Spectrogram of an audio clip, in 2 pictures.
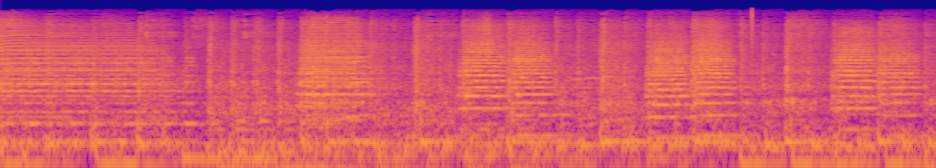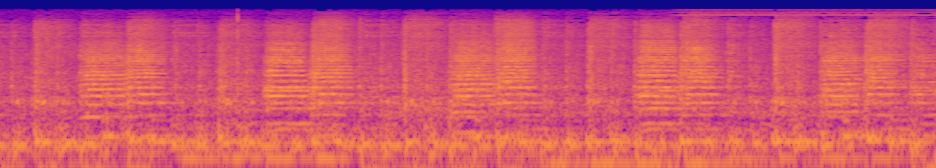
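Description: High school band of brass and woodwinds, including sousaphones, saxophones and flutes, playing a piece live. A steady low part runs beneath short repeated phrases.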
